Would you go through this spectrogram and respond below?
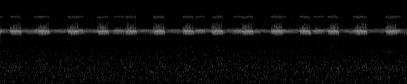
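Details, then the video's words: Crickets calling at night in a valley bottom, a steady high chirping in short pulsed bursts repeated several times a second over a continuous background trill. "Crickets and Croaks! Pozo Night Tree"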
